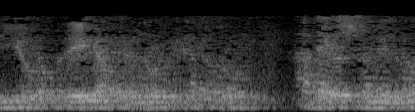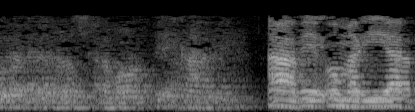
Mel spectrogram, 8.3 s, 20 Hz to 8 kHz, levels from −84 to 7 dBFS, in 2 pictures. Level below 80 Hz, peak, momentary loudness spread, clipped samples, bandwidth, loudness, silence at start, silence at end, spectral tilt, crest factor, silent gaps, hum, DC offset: -72 dBFS; -6 dBFS; 14 LU; under 0.1%; 5.4 kHz; -29 LUFS; 0 s; 0 s; -10 dB/octave; 22 dB; none; none; under 0.1%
